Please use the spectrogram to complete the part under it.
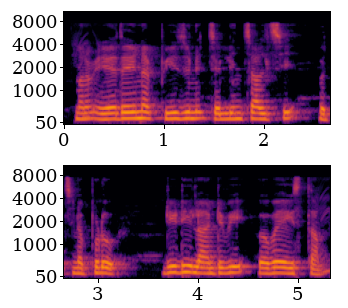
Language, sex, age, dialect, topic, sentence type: Telugu, male, 25-30, Central/Coastal, banking, statement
